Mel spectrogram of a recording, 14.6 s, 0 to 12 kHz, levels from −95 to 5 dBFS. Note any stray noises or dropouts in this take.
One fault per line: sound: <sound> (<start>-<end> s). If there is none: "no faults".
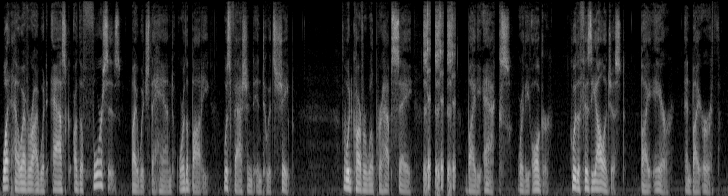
sound: laugh (8.5-9.1 s)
